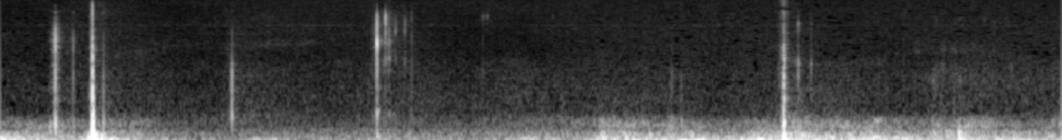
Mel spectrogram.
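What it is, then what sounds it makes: Silicone ear microphone being rubbed and scratched. Fingertips and nails rub and scratch an oiled pink silicone ear microphone and its base. The result is a muffled, low rumbling friction with a few sharp, bright scratchy clicks. The rubbing swells louder and steadier in the second half.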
